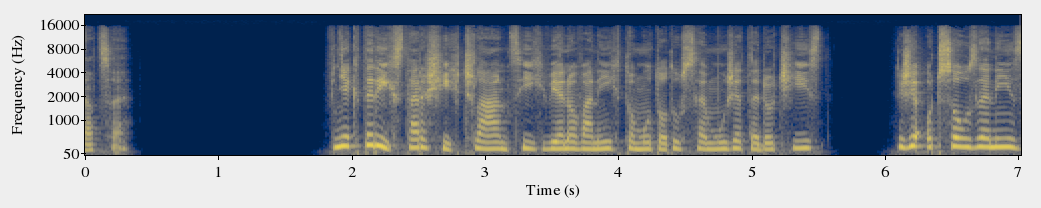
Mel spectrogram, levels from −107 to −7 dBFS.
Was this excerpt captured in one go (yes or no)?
no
